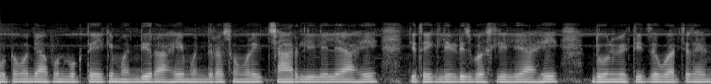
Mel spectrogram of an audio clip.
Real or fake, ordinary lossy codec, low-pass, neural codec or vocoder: real; none; 7.2 kHz; none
